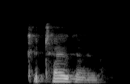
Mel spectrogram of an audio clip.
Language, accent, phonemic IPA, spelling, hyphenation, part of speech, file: English, Southern England, /kɑˈtoʊɡoʊ/, katogo, ka‧to‧go, noun, LL-Q1860 (eng)-katogo.wav
- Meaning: A traditional breakfast dish consisting of a sauce containing legumes and offal to which a staple such as cassava or matoke (“mashed boiled bananas or plantains”) is added, all cooked in the same pot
